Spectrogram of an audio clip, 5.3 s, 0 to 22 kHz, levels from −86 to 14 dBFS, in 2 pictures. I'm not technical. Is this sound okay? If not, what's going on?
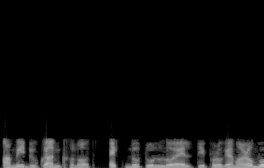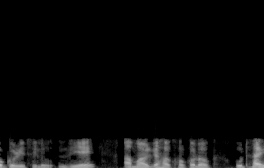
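No. G.729 codec compression runs throughout: the phone-call codec rebuilds speech from a rough model, cutting everything above 4 kHz, so it sounds muffled, rough and slightly robotic.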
